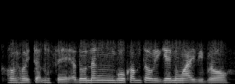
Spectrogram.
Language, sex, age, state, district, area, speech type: Manipuri, female, 45-60, Manipur, Tengnoupal, urban, conversation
